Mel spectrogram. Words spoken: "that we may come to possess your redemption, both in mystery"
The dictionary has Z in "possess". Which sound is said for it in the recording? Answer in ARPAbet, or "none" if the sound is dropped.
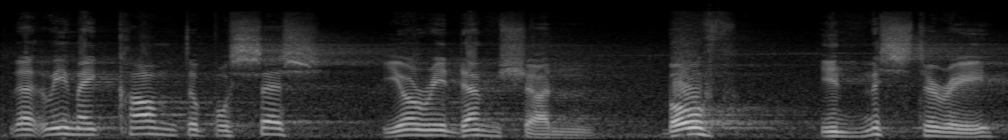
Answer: S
